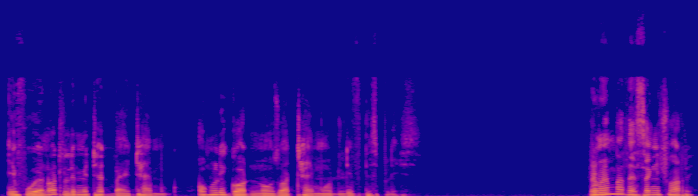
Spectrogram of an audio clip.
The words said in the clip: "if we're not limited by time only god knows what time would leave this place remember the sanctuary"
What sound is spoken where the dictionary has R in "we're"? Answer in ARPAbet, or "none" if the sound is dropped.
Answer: W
